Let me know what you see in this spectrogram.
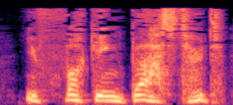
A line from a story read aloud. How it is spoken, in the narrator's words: He gasped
